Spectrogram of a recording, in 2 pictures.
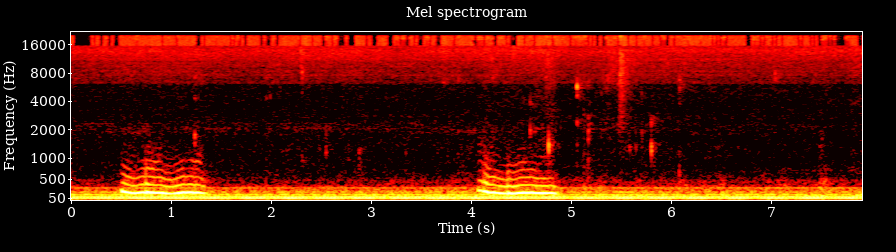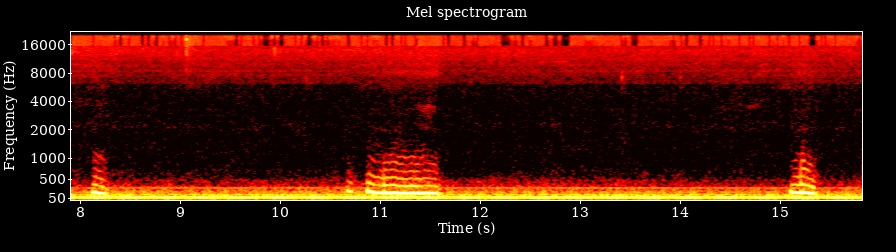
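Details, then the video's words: Miss Tinker Kitty, a black female cat, snores softly in deep sleep, curled up on a pillow after playing; five low, harmonic snoring breaths come roughly every three to four seconds over a steady low indoor hum. "Sshhh Don't Wake the Cute Snoring Kitty..."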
